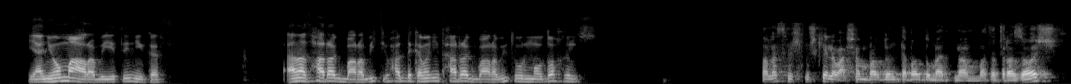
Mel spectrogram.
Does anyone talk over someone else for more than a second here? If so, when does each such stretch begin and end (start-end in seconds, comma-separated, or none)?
none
